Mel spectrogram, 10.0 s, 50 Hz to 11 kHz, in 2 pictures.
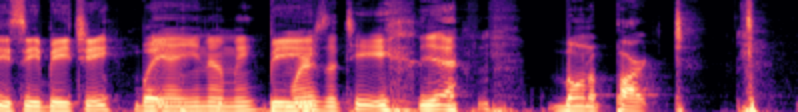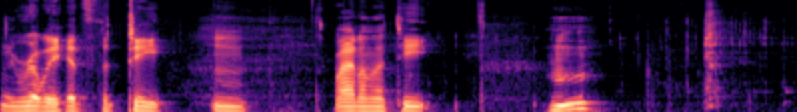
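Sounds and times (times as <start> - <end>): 
speech: 0.0 - 7.8, 8.4 - 8.8
quiet mouth noises: 8.4 - 8.9
sipping coffee with a wet slurp: 8.7 - 9.9.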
